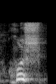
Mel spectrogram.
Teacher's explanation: مثال کے طور پر لفظ خوش کو دیکھیے، اس کی ادائیگی محض خوش پڑھنے سے بھی ہو جاتی ہے، یعنی واو لکھنے میں تو آیا ہے لیکن پڑھنے میں نہیں آیا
